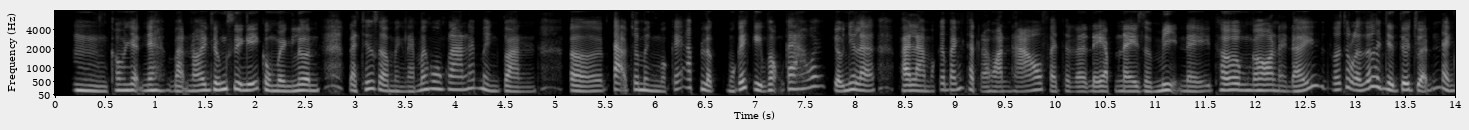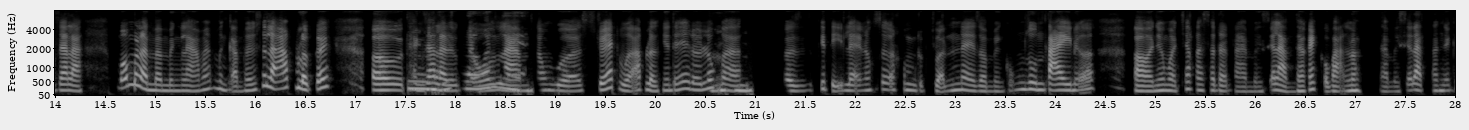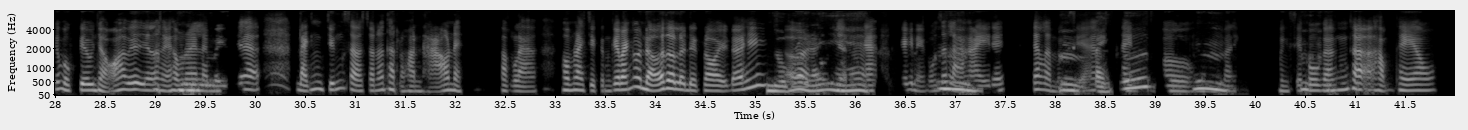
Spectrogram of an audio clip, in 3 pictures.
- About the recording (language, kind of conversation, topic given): Vietnamese, advice, Làm sao để chấp nhận thất bại và tiếp tục cố gắng?
- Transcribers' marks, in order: tapping; laughing while speaking: "thơm ngon"; other background noise; laughing while speaking: "đấy"; laugh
